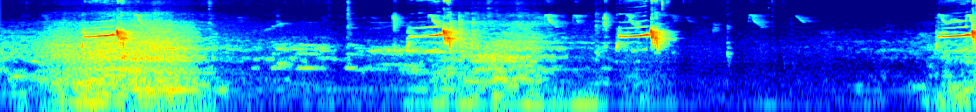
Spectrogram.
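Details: Singing bar-winged prinia, used as a master recording for training birds, delivers four separate buzzy rasping notes a few seconds apart with silent gaps between, with faint low rumbling behind the first two.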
